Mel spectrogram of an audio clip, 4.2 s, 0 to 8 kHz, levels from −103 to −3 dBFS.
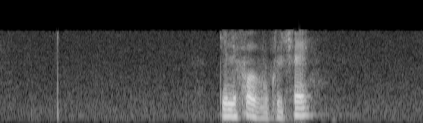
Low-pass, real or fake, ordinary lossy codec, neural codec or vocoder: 7.2 kHz; fake; AAC, 16 kbps; vocoder, 22.05 kHz, 80 mel bands, Vocos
